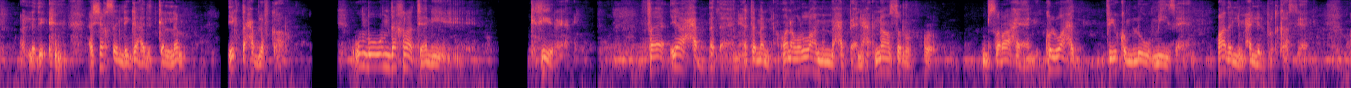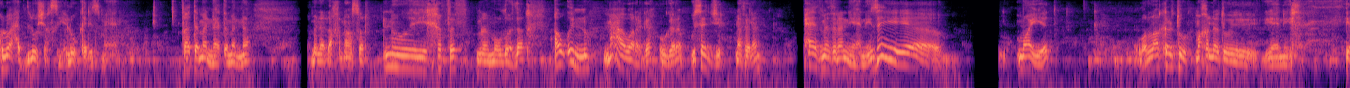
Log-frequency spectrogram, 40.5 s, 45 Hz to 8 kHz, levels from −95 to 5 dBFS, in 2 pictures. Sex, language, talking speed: male, Arabic, 100 wpm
